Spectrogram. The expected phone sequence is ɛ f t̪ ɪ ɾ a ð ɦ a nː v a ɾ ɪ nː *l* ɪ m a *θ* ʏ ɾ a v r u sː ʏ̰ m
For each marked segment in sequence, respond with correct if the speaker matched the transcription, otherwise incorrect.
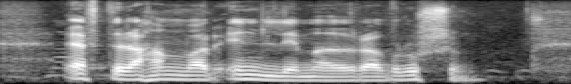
correct, incorrect: ð

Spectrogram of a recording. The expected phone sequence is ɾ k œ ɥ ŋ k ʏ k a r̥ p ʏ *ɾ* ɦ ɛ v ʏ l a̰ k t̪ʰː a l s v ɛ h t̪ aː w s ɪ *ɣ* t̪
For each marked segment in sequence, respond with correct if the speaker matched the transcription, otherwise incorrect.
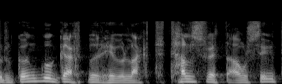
correct, correct

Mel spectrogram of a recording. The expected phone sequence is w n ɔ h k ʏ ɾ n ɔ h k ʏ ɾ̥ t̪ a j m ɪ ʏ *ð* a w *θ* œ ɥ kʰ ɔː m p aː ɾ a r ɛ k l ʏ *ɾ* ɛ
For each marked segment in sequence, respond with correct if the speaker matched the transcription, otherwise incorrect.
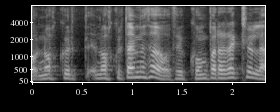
incorrect: θ, correct, incorrect: l

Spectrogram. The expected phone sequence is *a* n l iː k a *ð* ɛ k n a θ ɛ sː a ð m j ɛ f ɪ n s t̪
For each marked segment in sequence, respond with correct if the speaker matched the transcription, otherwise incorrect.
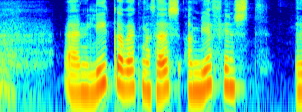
incorrect: ɛ, incorrect: v

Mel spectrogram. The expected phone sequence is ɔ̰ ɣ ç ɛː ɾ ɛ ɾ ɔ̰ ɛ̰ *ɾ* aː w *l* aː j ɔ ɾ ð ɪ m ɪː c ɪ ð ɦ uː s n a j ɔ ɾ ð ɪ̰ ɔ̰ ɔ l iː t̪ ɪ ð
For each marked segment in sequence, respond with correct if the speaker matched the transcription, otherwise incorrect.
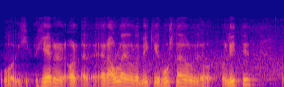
correct, correct

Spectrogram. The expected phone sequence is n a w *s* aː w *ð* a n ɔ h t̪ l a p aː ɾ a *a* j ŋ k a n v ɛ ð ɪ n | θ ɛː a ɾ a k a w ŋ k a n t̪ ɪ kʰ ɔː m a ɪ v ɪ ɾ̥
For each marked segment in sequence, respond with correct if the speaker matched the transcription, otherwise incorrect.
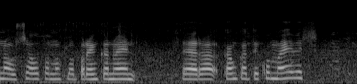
correct, incorrect: θ, incorrect: e

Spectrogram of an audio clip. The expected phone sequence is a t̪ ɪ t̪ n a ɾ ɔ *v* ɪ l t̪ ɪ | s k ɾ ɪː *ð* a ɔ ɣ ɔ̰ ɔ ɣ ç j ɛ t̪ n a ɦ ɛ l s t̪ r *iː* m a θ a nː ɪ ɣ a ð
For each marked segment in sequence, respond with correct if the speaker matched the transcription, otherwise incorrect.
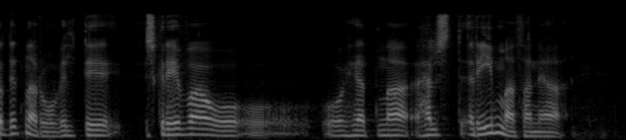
correct, incorrect: v, correct

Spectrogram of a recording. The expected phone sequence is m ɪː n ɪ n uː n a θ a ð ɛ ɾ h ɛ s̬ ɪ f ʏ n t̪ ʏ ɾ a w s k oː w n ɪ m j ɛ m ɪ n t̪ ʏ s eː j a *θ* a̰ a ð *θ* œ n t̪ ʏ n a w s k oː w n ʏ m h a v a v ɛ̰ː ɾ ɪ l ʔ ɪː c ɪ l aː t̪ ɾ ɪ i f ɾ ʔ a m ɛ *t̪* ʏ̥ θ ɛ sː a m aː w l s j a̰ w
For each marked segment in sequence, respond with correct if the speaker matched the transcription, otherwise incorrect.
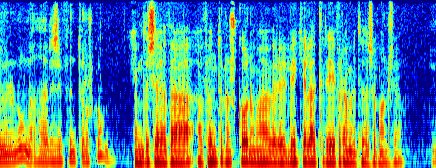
correct, incorrect: f, correct

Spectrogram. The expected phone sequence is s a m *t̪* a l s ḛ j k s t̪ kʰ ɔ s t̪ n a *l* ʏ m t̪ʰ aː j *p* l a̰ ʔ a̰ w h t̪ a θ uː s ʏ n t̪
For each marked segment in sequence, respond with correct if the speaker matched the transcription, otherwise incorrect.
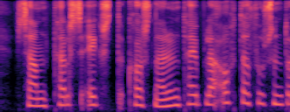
incorrect: t̪ʰ, incorrect: ɾ, correct

